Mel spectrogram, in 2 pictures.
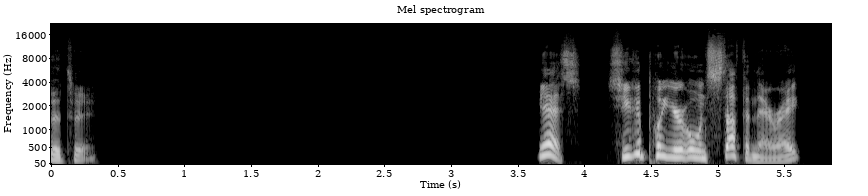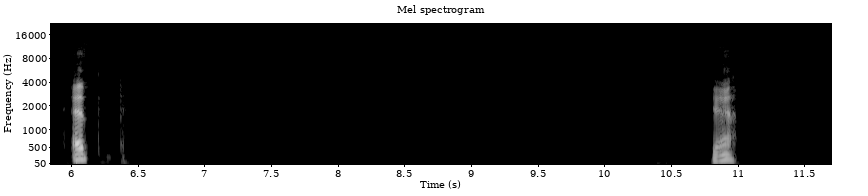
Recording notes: This was a live class recorded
